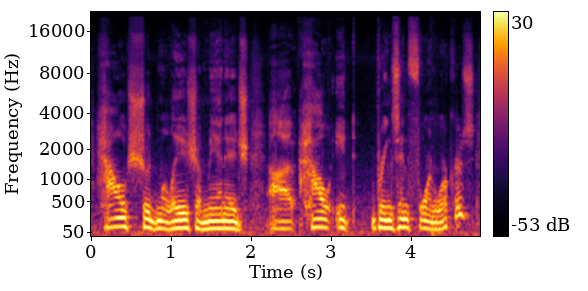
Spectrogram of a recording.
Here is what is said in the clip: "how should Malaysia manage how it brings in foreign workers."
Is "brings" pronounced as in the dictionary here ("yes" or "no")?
yes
